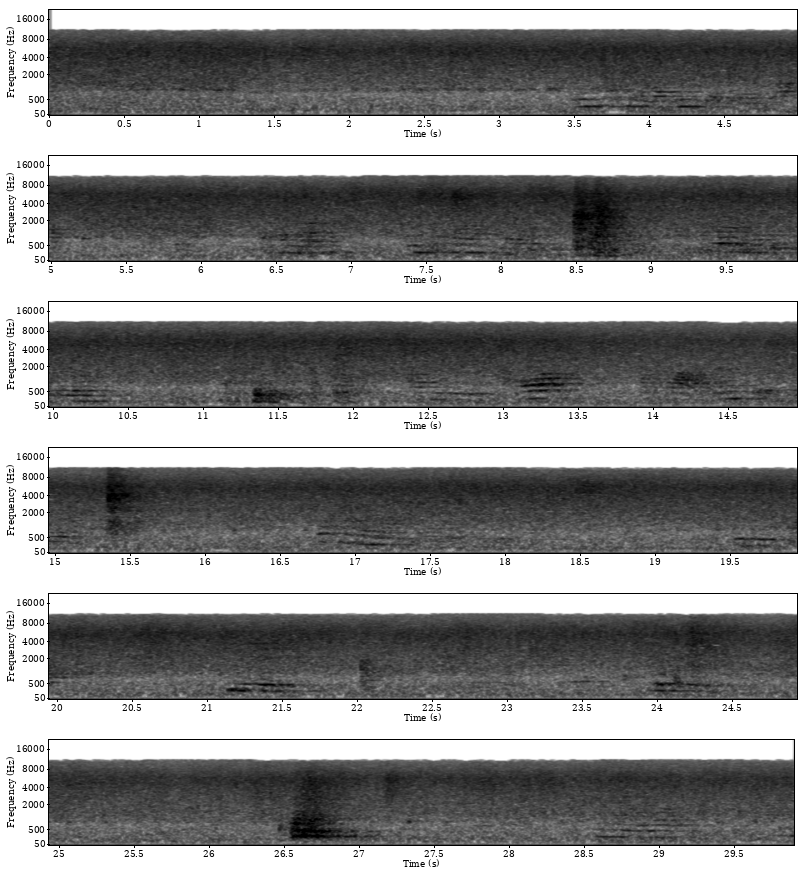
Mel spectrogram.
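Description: A young woman talks quietly at a distance.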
